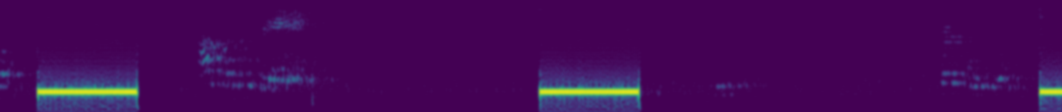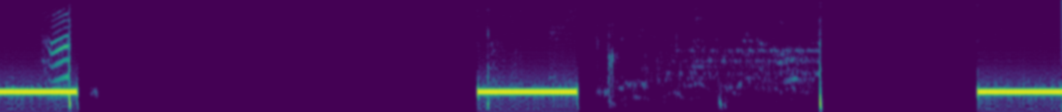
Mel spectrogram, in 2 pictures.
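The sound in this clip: A telephone ringback tone plays while a call goes unanswered. A steady, mid-pitched tone sounds in long bursts at a regular interval of about five seconds, five times with the last cut short, and faint noises fill the gaps.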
